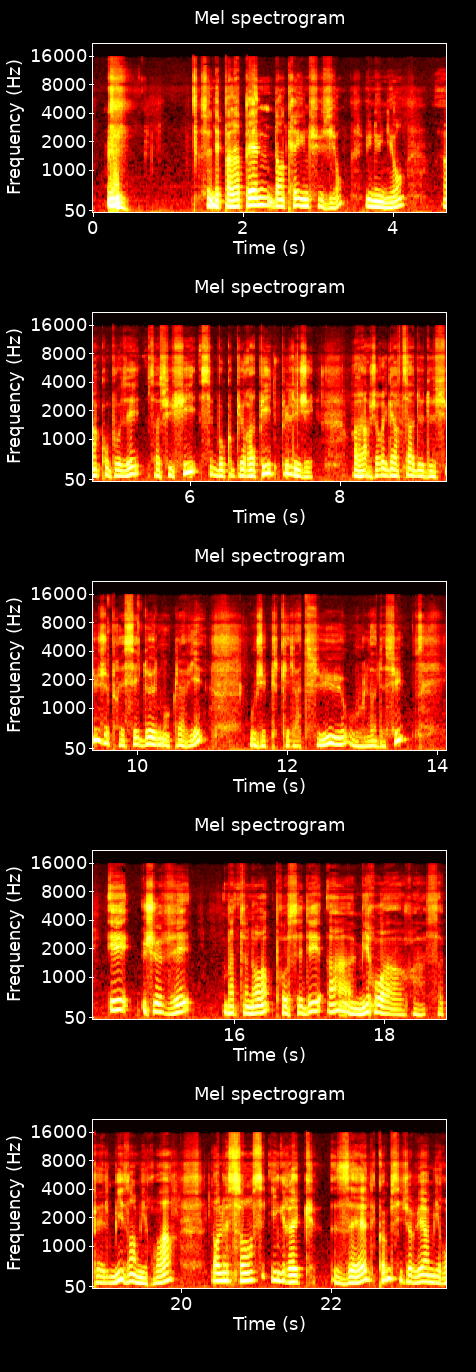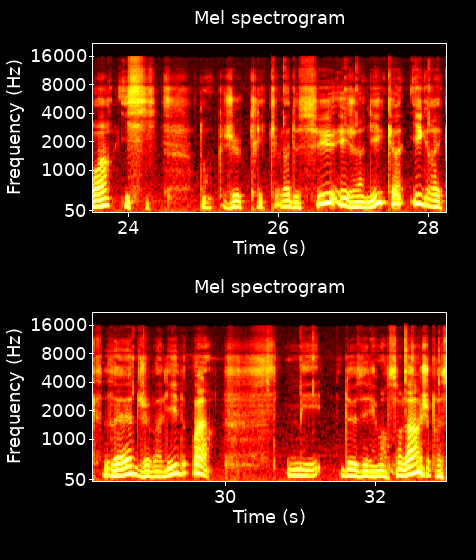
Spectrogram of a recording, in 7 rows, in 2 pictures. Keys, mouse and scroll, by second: 5.4 click, 7.3 KP_2, 8.3-8.6 scroll up 1, 9.1 scroll up 1, 9.5 right click, 25.9 click, 26.8 click, 27.8 click, 28.7 click, 31.0 click.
